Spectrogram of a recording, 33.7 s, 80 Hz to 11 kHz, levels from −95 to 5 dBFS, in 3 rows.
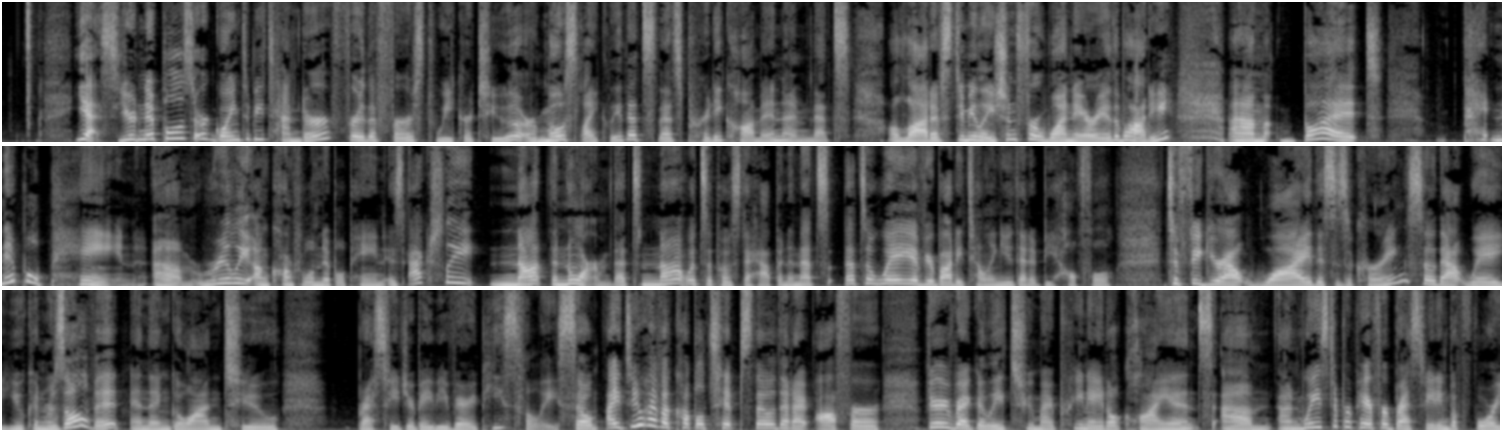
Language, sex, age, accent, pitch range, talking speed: English, female, 30-49, American, 225-290 Hz, 210 wpm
